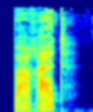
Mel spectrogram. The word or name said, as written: baret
